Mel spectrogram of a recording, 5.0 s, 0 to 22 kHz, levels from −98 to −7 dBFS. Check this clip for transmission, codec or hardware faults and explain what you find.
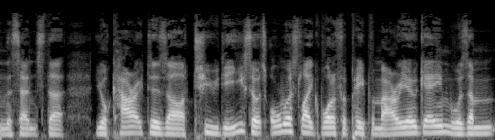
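Nothing to flag here as far as the ear can tell; the speech comes through without any fault worth pointing out.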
